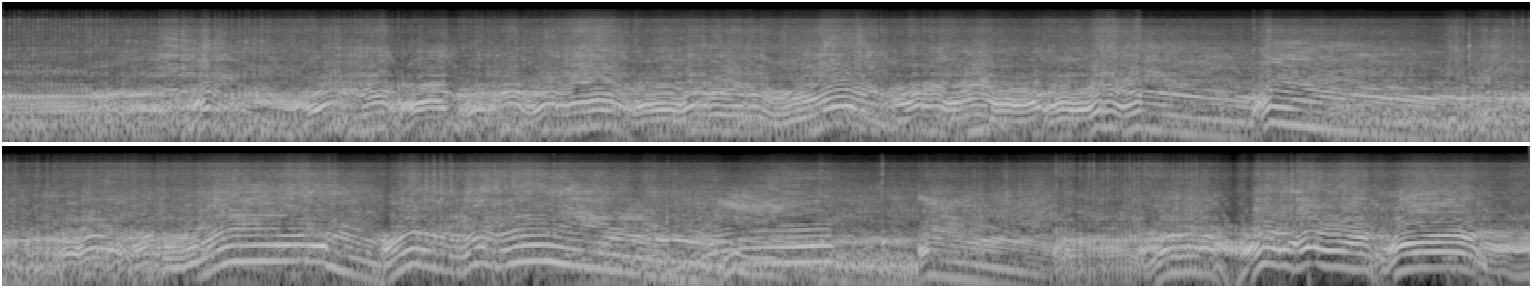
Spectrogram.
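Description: KTM two-stroke enduro motorcycle engine revving up and down constantly under the rider's throttle as it picks through the trail, with sharp throttle blips about eighteen seconds in and again near the end.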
